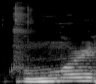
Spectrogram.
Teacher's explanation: 국물할 땐 이응으로 돼 버리네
